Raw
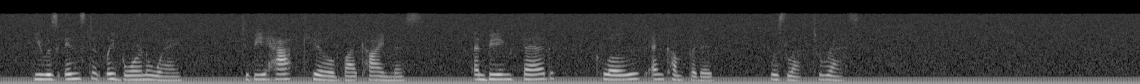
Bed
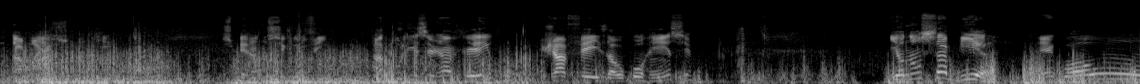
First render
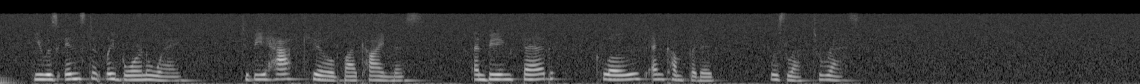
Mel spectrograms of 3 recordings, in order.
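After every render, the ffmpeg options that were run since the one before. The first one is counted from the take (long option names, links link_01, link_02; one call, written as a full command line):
ffmpeg -i in.wav -af "bandreject=frequency=60:width_type=h:width=4,bandreject=frequency=120:width_type=h:width=4,bandreject=frequency=180:width_type=h:width=4,bandreject=frequency=240:width_type=h:width=4,bandreject=frequency=300:width_type=h:width=4" out.wav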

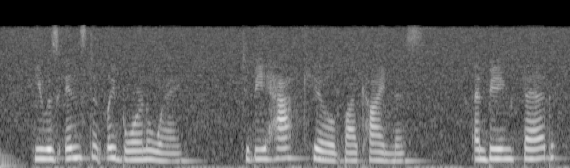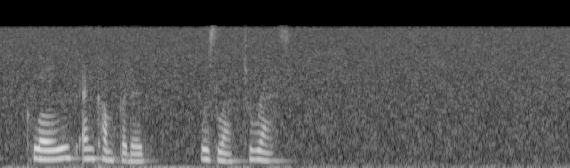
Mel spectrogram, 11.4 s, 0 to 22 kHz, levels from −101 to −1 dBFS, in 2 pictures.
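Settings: ffmpeg -i in.wav -af "afftdn=noise_reduction=10:noise_floor=-39" out.wav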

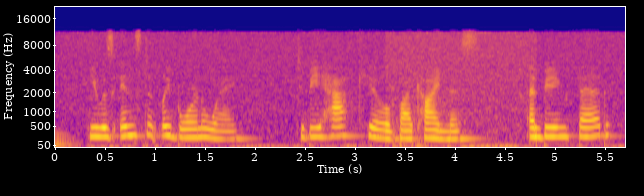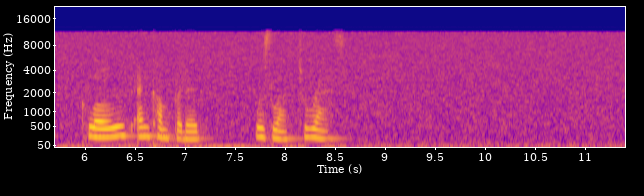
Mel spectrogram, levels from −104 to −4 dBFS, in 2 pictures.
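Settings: ffmpeg -i in.wav -filter_complex "[0:a]asplit=3[link_01][link_02][link_03];[link_01]atrim=end=3.302[link_04];[link_02]atrim=start=3.298:end=4.812,asetpts=PTS-STARTPTS,volume=5.5dB[link_05];[link_03]atrim=start=4.808[link_06];[link_04][link_05]acrossfade=duration=0.004:curve1=hsin:curve2=hsin[link_07];[link_07][link_06]acrossfade=duration=0.004:curve1=hsin:curve2=hsin" out.wav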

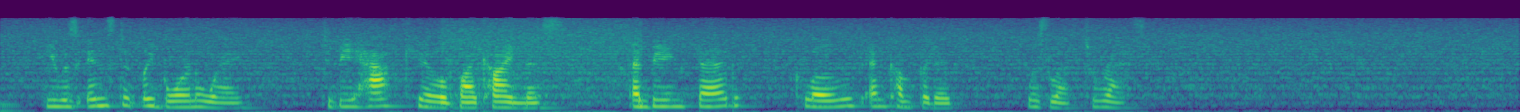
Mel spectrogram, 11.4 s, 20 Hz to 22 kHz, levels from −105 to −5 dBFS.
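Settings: ffmpeg -i in.wav -filter_complex "[0:a]acrossover=split=330 6900:gain=0.112 1 0.0891[link_01][link_02][link_03];[link_01][link_02][link_03]amix=inputs=3:normalize=0,aecho=1:1:3.3:0.78" out.wav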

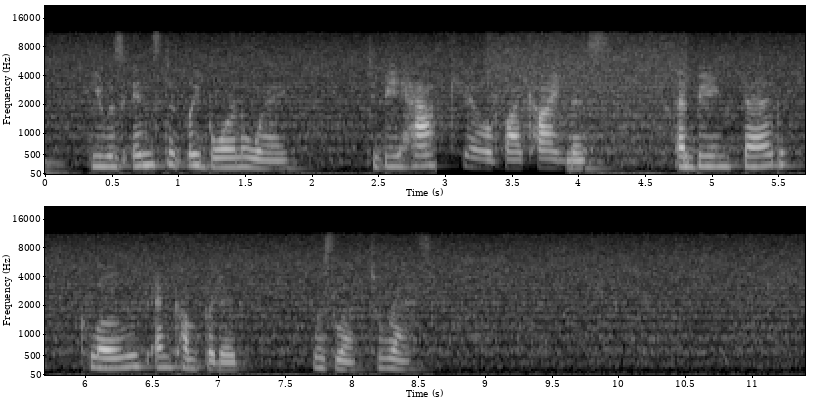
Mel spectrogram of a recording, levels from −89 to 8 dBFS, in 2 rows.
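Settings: ffmpeg -i in.wav -filter_complex "[0:a]asettb=1/sr,asplit=3[link_01][link_02][link_03];[link_01]atrim=end=2.924[link_04];[link_02]atrim=start=2.92:end=3.91,asetpts=PTS-STARTPTS,afade=type=in:duration=0.004:curve=qsin,afade=type=out:start_time=0.986:duration=0.004:curve=qsin,highpass=920[link_05];[link_03]atrim=start=3.906[link_06];[link_04][link_05]acrossfade=duration=0.004:curve1=hsin:curve2=qsin[link_07];[link_07][link_06]acrossfade=duration=0.004:curve1=qsin:curve2=hsin" out.wav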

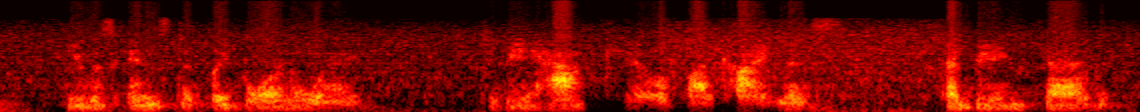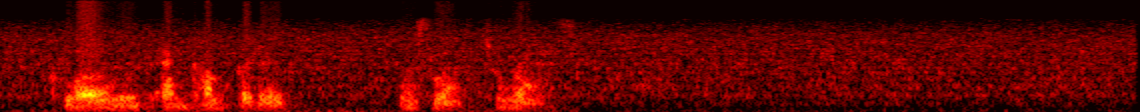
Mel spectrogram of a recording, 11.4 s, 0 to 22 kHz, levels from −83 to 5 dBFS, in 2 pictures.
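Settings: ffmpeg -i in.wav -af "acrusher=bits=5:mode=log:mix=0:aa=0.000001,afftfilt=real='hypot(re,im)*cos(2*PI*random(0))':imag='hypot(re,im)*sin(2*PI*random(1))':win_size=512:overlap=0.75" out.wav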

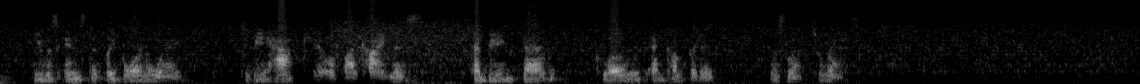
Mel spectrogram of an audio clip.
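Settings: ffmpeg -i in.wav -af "volume=-4dB" out.wav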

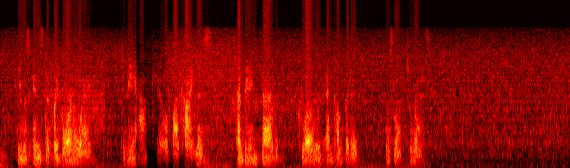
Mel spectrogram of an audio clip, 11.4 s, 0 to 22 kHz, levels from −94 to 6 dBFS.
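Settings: ffmpeg -i in.wav -filter_complex "[0:a]asettb=1/sr,asplit=3[link_01][link_02][link_03];[link_01]atrim=end=0.884[link_04];[link_02]atrim=start=0.88:end=2.09,asetpts=PTS-STARTPTS,afade=type=in:duration=0.004:curve=qsin,afade=type=out:start_time=1.206:duration=0.004:curve=qsin,equalizer=frequency=1500:width_type=o:width=1.8:gain=9.5[link_05];[link_03]atrim=start=2.086[link_06];[link_04][link_05]acrossfade=duration=0.004:curve1=hsin:curve2=qsin[link_07];[link_07][link_06]acrossfade=duration=0.004:curve1=qsin:curve2=hsin,asettb=1/sr,asplit=3[link_08][link_09][link_10];[link_08]atrim=end=4.594[link_11];[link_09]atrim=start=4.59:end=6.38,asetpts=PTS-STARTPTS,afade=type=in:duration=0.004:curve=qsin,afade=type=out:start_time=1.786:duration=0.004:curve=qsin,equalizer=frequency=1600:width=1.5:gain=5.5[link_12];[link_10]atrim=start=6.376[link_13];[link_11][link_12]acrossfade=duration=0.004:curve1=hsin:curve2=qsin[link_14];[link_14][link_13]acrossfade=duration=0.004:curve1=qsin:curve2=hsin,asplit=2[link_15][link_16];[link_15]atrim=end=2.72,asetpts=PTS-STARTPTS,afade=type=out:start_time=2.716:duration=0.004:curve=hsin:silence=0.0841395[link_17];[link_16]atrim=start=2.72,asetpts=PTS-STARTPTS,afade=type=in:duration=0.94:silence=0.0841395[link_18];[link_17][link_18]concat=n=2:v=0:a=1" out.wav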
